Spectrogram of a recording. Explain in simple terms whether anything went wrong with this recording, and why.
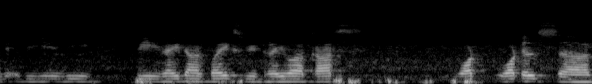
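Automatic gain rising, from 0.26 to 3.47 s: the call's level control judged the speech too quiet and slowly turned it up, so voice and background swell together.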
